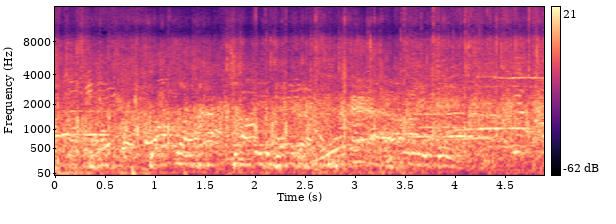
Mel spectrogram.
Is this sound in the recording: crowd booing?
yes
